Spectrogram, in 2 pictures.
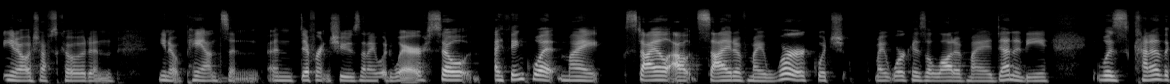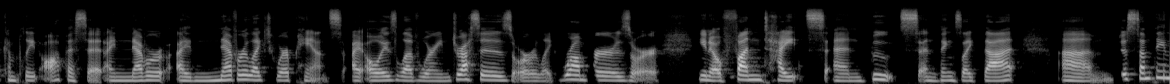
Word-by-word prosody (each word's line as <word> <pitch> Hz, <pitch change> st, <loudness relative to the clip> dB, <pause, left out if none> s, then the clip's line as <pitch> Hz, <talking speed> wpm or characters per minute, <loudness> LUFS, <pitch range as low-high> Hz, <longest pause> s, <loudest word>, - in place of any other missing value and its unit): you 210 Hz, -1 st, -1 dB
know, 175 Hz, -2 st, +2 dB
a -, -, 0 dB
chef's 175 Hz, 0 st, -6 dB
coat 175 Hz, -1 st, -3 dB
and, 165 Hz, -1 st, -7 dB, 0.4 s
you 205 Hz, -, -3 dB
know, 175 Hz, -, -3 dB
pants 180 Hz, -3 st, -2 dB
and -, -, -10 dB
and 180 Hz, -2 st, -6 dB
different 195 Hz, 0 st, -1 dB
shoes 175 Hz, -3 st, -3 dB
than 180 Hz, -, -5 dB
I 175 Hz, -, -4 dB
would 175 Hz, -, -5 dB
wear. 185 Hz, +3 st, +3 dB
So 200 Hz, -2 st, +4 dB, 0.2 s
I 205 Hz, -, +2 dB
think 220 Hz, +5 st, -2 dB
what 215 Hz, +2 st, +4 dB
my 190 Hz, -3 st, 0 dB, 0.2 s
style 200 Hz, +1 st, +6 dB
outside 180 Hz, +1 st, +4 dB
of 185 Hz, 0 st, -1 dB
my 165 Hz, -2 st, -2 dB
work, 200 Hz, +3 st, +3 dB
which 185 Hz, -1 st, -5 dB, 0.3 s
my 180 Hz, -1 st, -4 dB
work 195 Hz, +2 st, -3 dB
is 185 Hz, -2 st, -4 dB
a 175 Hz, -, -1 dB
lot 170 Hz, 0 st, +2 dB
of 165 Hz, 0 st, -5 dB
my 160 Hz, -1 st, -4 dB
identity, 170 Hz, -1 st, -2 dB, 0.5 s
was 205 Hz, -1 st, 0 dB
kind 200 Hz, 0 st, 0 dB
of 225 Hz, 0 st, +4 dB
the 210 Hz, -, -1 dB
complete 185 Hz, -1 st, -6 dB
opposite. 190 Hz, -5 st, -2 dB
I 180 Hz, -, -3 dB
never 180 Hz, +2 st, 0 dB
I 175 Hz, -1 st, 0 dB
never 200 Hz, +6 st, 0 dB
liked 195 Hz, -2 st, 0 dB
to -, -, -14 dB
wear 185 Hz, -1 st, -1 dB
pants. 180 Hz, -, -5 dB
I 180 Hz, -, +1 dB
always 180 Hz, +2 st, 0 dB
loved 180 Hz, -2 st, -1 dB
wearing 165 Hz, -1 st, -5 dB
dresses 205 Hz, -3 st, +2 dB
or, 165 Hz, -1 st, -2 dB
like, 160 Hz, -, -9 dB
rompers 200 Hz, -4 st, +1 dB
or, 170 Hz, -, -2 dB, 0.4 s
you 210 Hz, -1 st, 0 dB
know, 175 Hz, -2 st, +4 dB
fun 210 Hz, +4 st, +5 dB
tights 180 Hz, 0 st, +1 dB
and 165 Hz, -2 st, -4 dB
boots 230 Hz, -3 st, 0 dB
and 175 Hz, -1 st, -5 dB
things 185 Hz, -2 st, -4 dB
like 170 Hz, -1 st, -3 dB
that. 175 Hz, +3 st, +5 dB, 0.5 s
Um, 170 Hz, -1 st, +1 dB
just 235 Hz, 0 st, 0 dB
something 290 Hz, +3 st, +1 dB
185 Hz, 185 wpm, -24 LUFS, 175-200 Hz, 0.5 s, style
